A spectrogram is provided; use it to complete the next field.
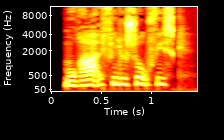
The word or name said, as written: moralfilosofisk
